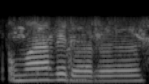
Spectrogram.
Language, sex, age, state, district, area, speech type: Bodo, female, 30-45, Assam, Baksa, rural, conversation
